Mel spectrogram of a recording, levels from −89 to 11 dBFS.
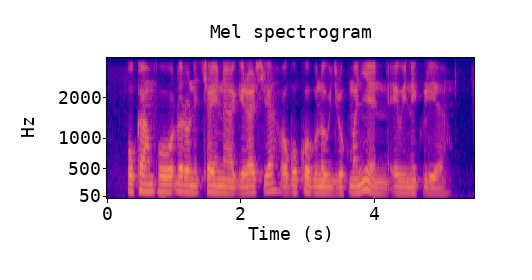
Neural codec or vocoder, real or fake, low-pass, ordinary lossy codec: none; real; 3.6 kHz; none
